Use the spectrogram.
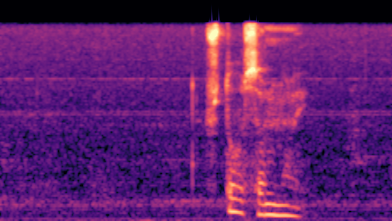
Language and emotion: Russian, sad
